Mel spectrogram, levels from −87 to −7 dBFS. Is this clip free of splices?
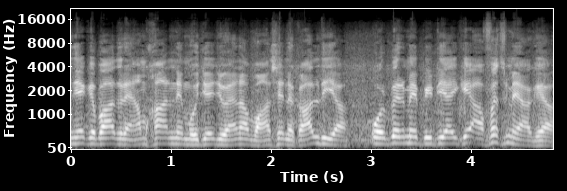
yes; 0 cuts

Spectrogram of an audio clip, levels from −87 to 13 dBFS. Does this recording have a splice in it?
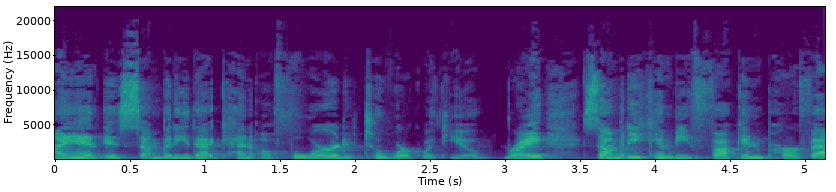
no; 0 cuts

